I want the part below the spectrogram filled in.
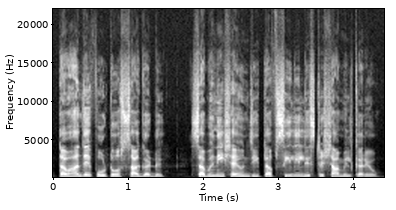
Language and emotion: Sindhi, neutral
